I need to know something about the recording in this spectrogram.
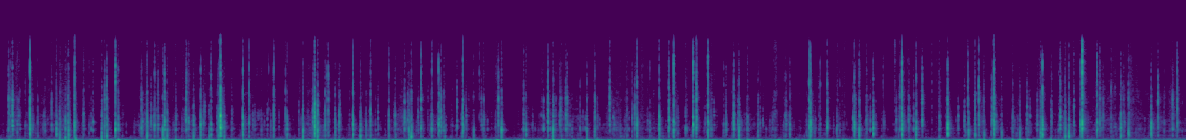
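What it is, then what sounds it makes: Plastic game controller buttons clicking. White-gloved fingertips press and click the buttons of a hollow, black plastic handheld gamepad held close to the left microphone. Rapid, sharp, bright plastic clicks and clacks come in a dense, irregular stream over a steady low rumble, each click dying away almost instantly.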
